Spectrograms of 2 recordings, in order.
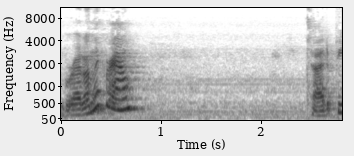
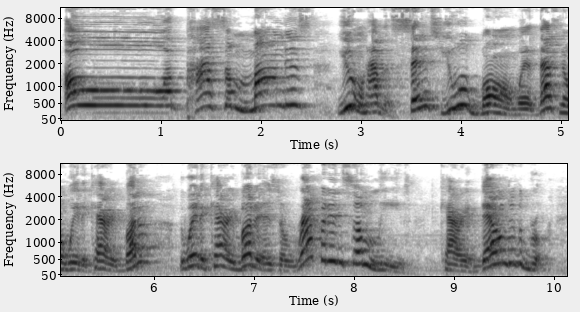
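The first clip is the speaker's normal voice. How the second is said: high, loud exasperated mother; scolding mama; 6 semitones higher, 6 dB louder than usual. Acted. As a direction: lay into the child like a fed-up mama. Mama lectures child.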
